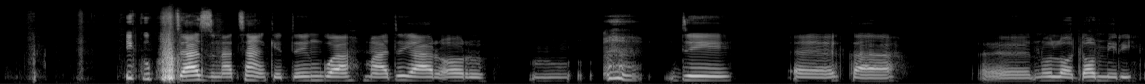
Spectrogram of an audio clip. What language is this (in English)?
Igbo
